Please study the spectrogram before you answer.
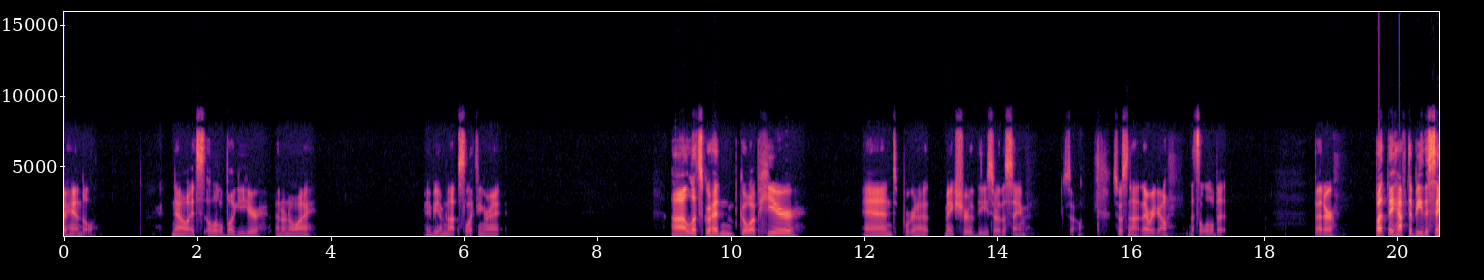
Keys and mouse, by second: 0.7 click, 4.2 click, 5.0 click, 6.1 click, 7.0 click, 12.6 click, 13.6 click, 15.0 click, 15.7 click, 16.9 click, 17.8 click, 18.9 click.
